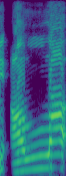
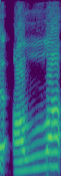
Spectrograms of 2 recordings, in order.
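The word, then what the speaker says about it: الله: അള്ളാ എന്ന് പറയുന്ന സമയത്ത് ഉച്ചാരണം ഇതേ സ്ഥലത്ത് നിന്ന് തന്നെയാണ്, പക്ഷെ എന്ത് ചെയ്യും നാവിന്റെ മധ്യഭാഗം ഉയരും.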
